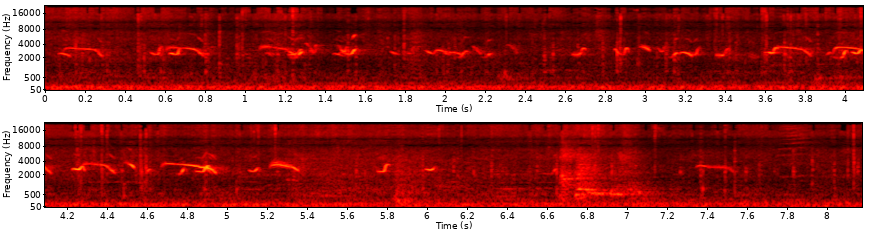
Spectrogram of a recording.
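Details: Young colour chickens chirp with a hen nearby: a busy run of high, down-curving peeps repeated several times a second, a brief rustle near the end, steady low rumble throughout.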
